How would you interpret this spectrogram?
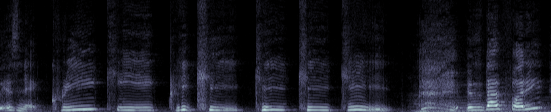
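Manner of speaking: plain reading voice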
